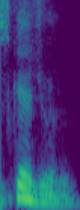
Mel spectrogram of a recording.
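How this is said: The word is said in an American accent. "Those who love American accent"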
